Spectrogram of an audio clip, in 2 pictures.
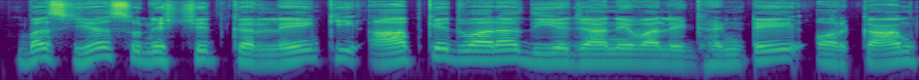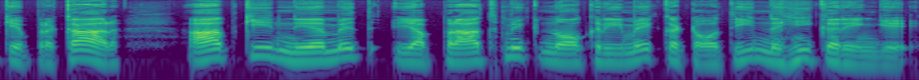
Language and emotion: Hindi, neutral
